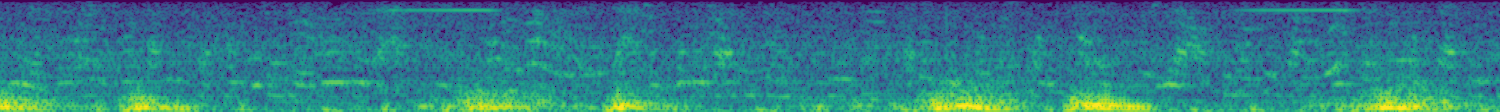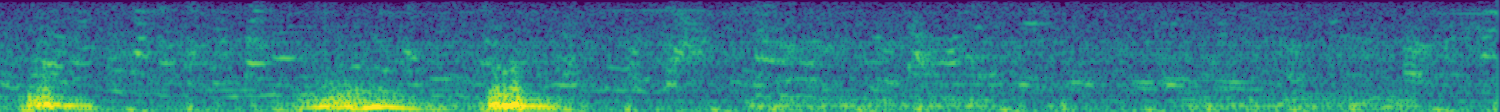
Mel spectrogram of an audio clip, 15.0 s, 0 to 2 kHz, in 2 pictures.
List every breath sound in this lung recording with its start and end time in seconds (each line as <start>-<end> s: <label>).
0.00-0.63 s: inhalation
0.70-1.18 s: exhalation
1.97-2.89 s: inhalation
2.90-3.68 s: exhalation
4.33-5.29 s: inhalation
5.35-5.98 s: exhalation
6.45-7.53 s: inhalation
7.57-8.29 s: exhalation
8.82-9.85 s: inhalation
9.92-10.95 s: exhalation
